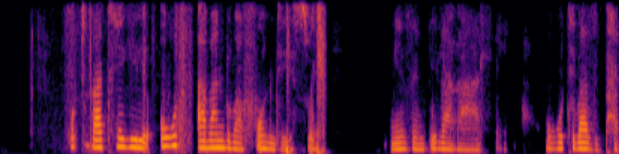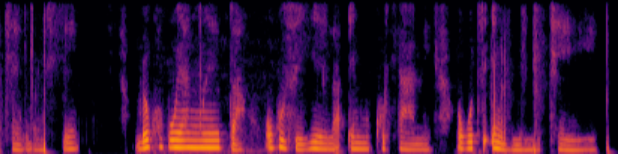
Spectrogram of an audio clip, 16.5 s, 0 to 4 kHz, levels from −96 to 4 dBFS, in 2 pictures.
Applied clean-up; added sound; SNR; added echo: none; none; none; none.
